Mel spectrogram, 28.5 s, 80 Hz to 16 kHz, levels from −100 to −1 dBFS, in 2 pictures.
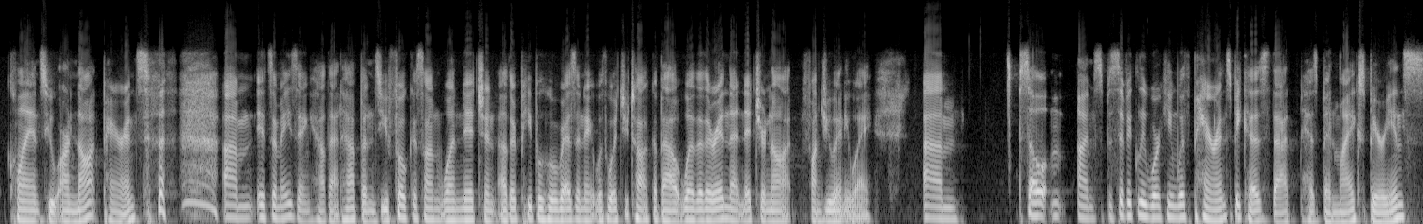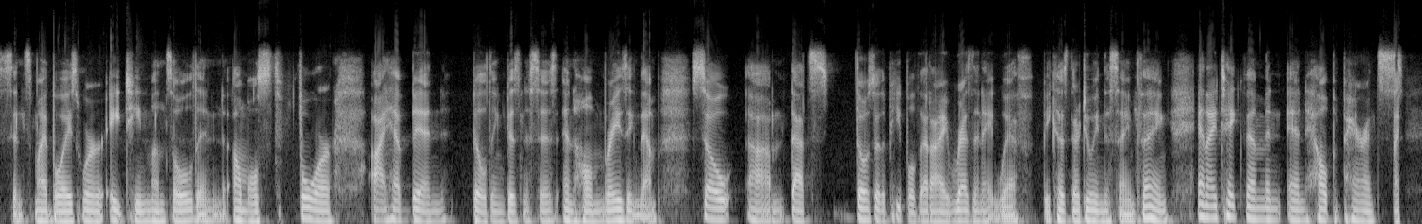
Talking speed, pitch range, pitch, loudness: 195 wpm, 115-145 Hz, 125 Hz, -21 LUFS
